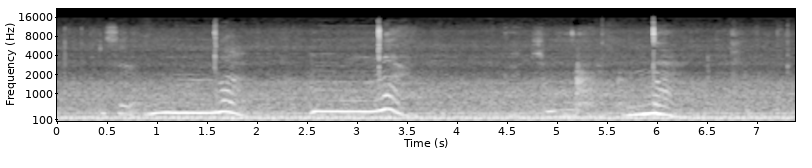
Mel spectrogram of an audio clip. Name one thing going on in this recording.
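A small child babbles softly close by.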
